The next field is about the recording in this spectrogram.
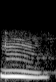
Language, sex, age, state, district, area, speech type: Manipuri, female, 18-30, Manipur, Chandel, rural, conversation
